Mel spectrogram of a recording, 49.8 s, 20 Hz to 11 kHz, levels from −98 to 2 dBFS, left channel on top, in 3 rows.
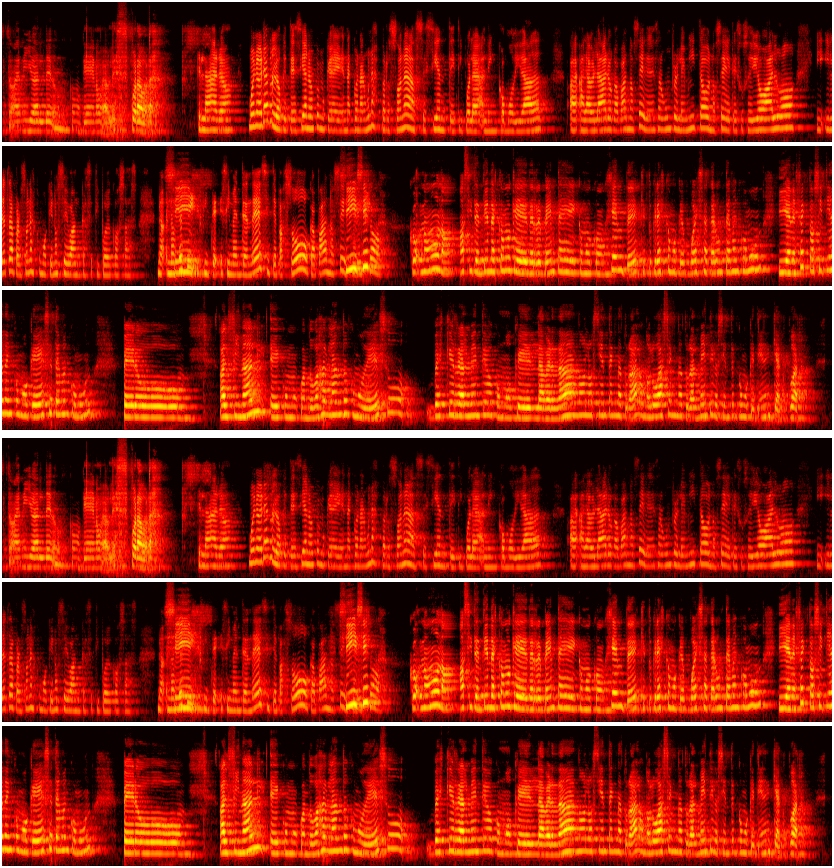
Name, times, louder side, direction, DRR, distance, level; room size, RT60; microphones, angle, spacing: voice 1, 0.1-1.1 1.4-3.2 20.0-20.4 23.5-23.9 24.8-29.3 29.6-31.8 32.1-35.0 35.6-36.9 37.6-41.4 41.7-49.1, right 1 dB, 20° right, 4 dB, 2.2 m, -33 dB
voice 2, 1.0-1.4 3.9-4.6 4.9-10.8 11.4-16.0 16.3-24.2 47.9-48.0, left 4 dB, 75° left, 8 dB, 1.5 m, -39 dB
29.0 x 20.5 x 6.6 m, 0.71 s
head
